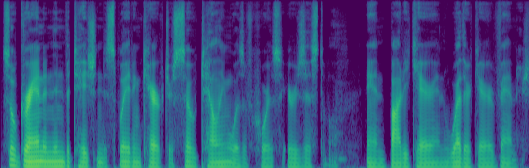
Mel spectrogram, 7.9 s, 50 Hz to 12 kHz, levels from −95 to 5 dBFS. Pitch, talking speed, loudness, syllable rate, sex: 85 Hz, 150 wpm, -26 LUFS, 4.9 syllables/s, male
